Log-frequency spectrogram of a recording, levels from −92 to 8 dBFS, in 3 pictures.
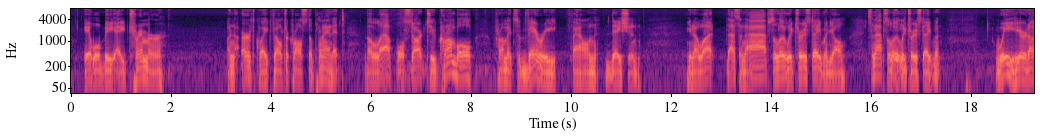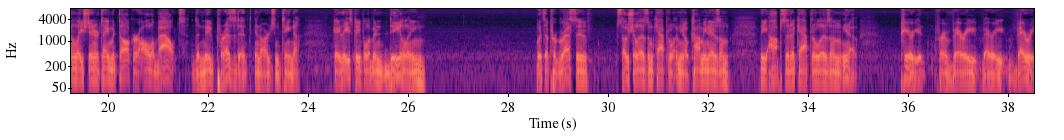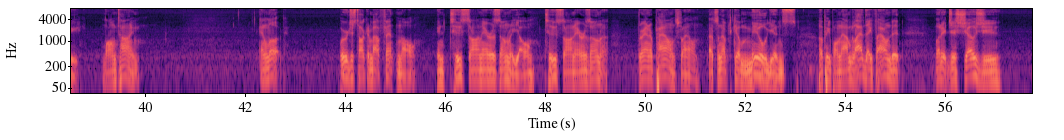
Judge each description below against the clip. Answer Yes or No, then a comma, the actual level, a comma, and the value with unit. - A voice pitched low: Yes, very low, 80 Hz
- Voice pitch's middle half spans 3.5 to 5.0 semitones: Yes, average, 4.1 semitones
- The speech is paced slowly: Yes, slow, 115 wpm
